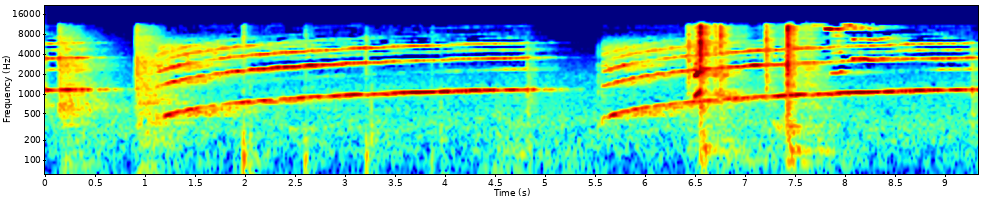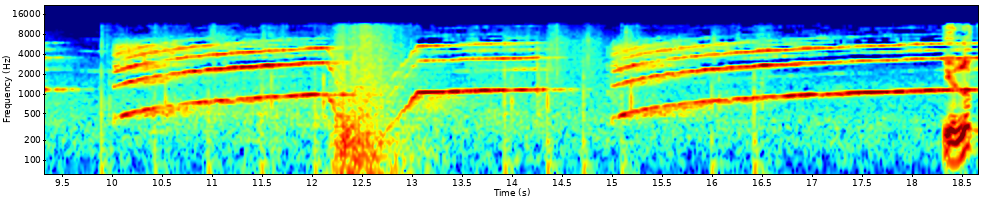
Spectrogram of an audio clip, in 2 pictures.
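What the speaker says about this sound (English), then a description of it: "please turn off that alarm since that's your job" A wailing alarm siren in the video game Life is Strange rises and holds in repeated cycles, each sweep climbing then sustaining before cutting off, loud and close, with voices speaking underneath.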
